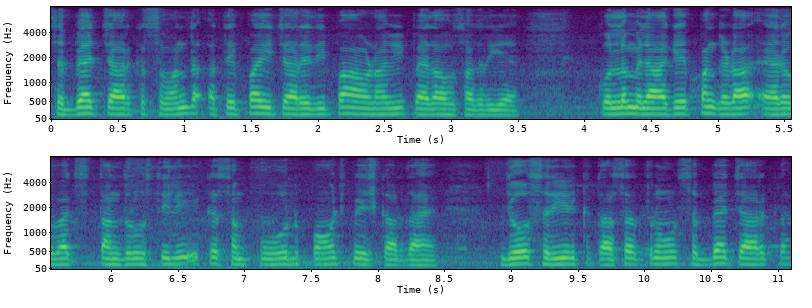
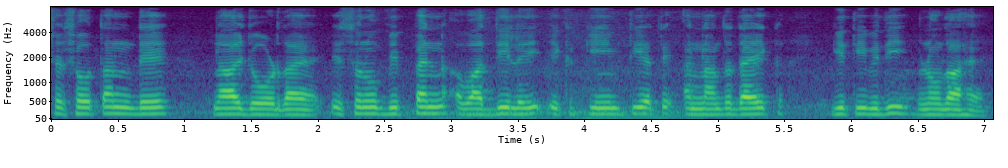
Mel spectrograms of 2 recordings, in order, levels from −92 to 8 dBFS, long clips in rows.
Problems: background conversations at intervals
